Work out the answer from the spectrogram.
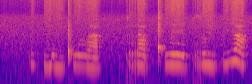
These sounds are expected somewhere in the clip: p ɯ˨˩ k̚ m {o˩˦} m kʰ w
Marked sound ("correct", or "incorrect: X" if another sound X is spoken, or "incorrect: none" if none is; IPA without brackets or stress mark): correct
